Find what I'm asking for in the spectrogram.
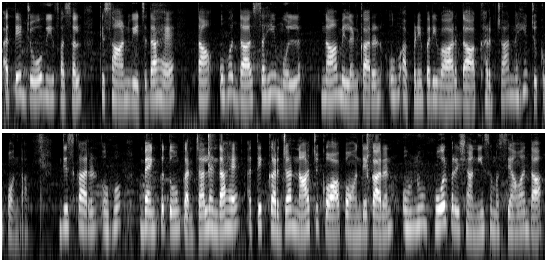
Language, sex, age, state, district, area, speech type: Punjabi, female, 18-30, Punjab, Amritsar, rural, spontaneous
